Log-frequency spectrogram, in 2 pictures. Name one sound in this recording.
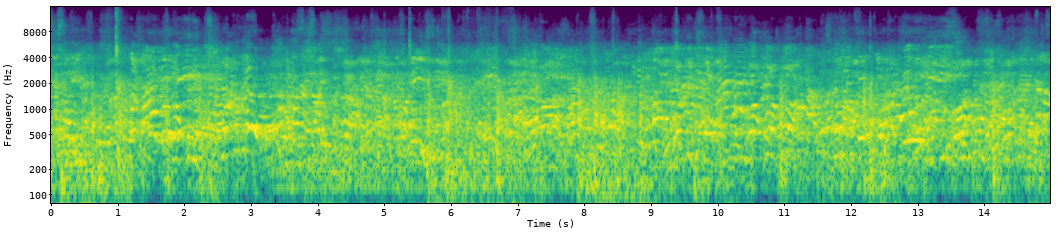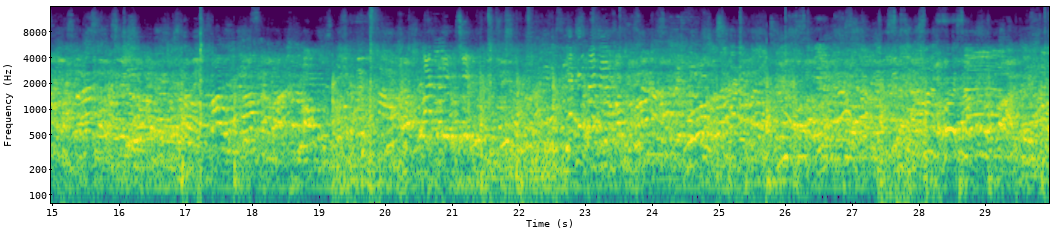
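A crowd of spectators shouts and cheers loudly nearby.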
